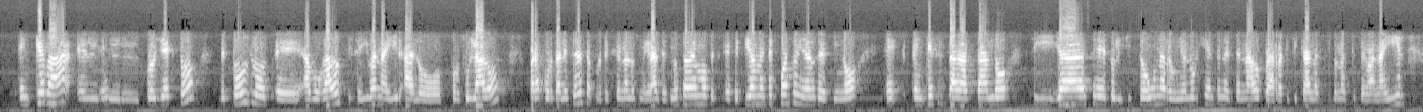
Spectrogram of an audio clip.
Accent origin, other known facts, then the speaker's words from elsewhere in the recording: Mexico; nos toca también como mexicanos empezar a pedirle a nuestros funcionarios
